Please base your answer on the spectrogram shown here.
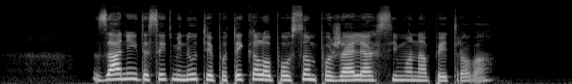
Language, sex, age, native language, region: Slovenian, female, 18-29, Slovenian, Central Slovenia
